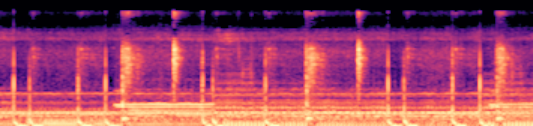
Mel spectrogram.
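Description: Dark boom bap hip-hop instrumental beat: heavy low bass, crisp drum hits at a steady tempo and a held, droning sample loop.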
